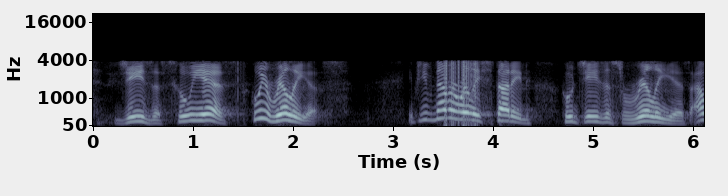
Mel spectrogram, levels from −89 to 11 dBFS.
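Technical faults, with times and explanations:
1.42–1.52 s, bit errors on a digital phone line: between "who he" and "who he really is", flipped bits, under one percent, corrupt single samples, giving sharp ticks over the telephone-band G.711 sound.
3.51–3.86 s, bit errors on a digital phone line: a longer burst just before "studied who", with roughly half a percent of bits flipped, scatters crackle across the unchanged speech as individual samples jump.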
